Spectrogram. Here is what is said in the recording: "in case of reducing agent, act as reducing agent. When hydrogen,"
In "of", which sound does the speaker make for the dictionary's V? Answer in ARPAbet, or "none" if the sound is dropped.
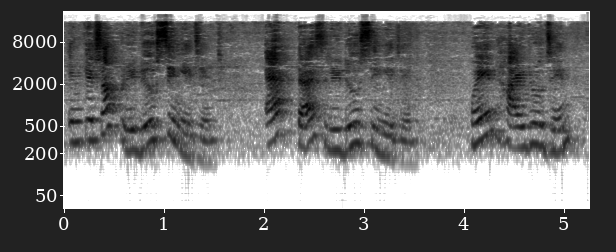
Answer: P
